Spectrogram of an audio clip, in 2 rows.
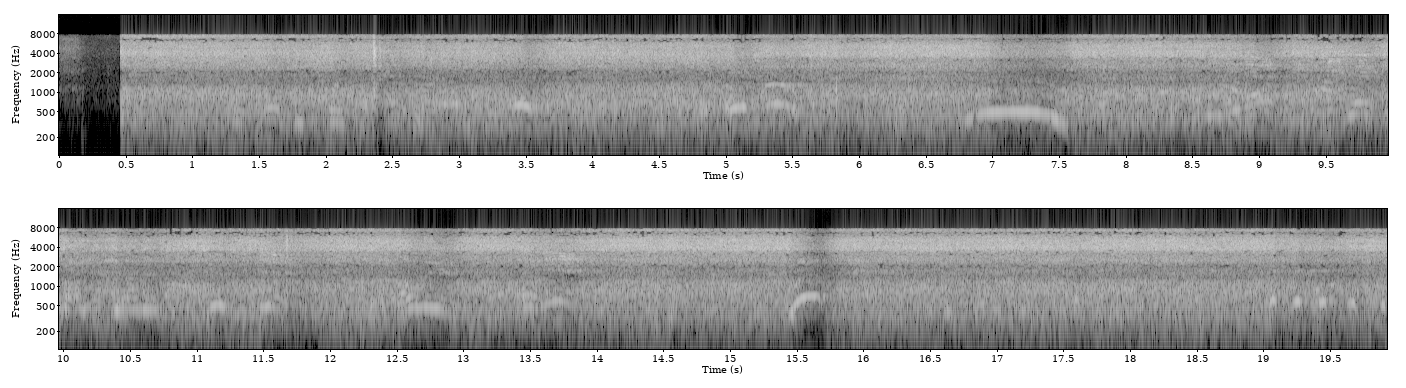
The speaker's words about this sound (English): Now that's the mighty Jordan River. Doesn't that look small? It's like a big creek. It's running at about 3% of what it was during Bible times. It's 90 degrees outside, and that water is freezing cold.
